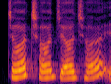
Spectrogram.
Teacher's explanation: च, छ, ज, झ स्पर्श संघर्षी है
